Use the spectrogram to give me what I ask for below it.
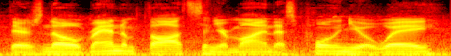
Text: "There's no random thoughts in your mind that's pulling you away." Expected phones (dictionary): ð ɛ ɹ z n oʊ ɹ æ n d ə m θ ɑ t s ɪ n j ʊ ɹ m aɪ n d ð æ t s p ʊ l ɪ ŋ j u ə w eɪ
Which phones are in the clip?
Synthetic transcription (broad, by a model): ð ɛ ɹ z n oʊ ɹ æ n d ə m θ ɑ t s ɪ n j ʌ ɹ m aɪ n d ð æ t s p ʊ l ɪ ŋ j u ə w eɪ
